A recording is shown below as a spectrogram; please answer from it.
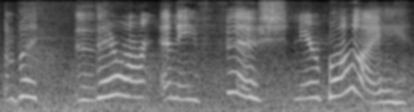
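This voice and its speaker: A woman's voice: very high-pitched, animated, takes it slowly, background noise, exaggerated voice. A woman voicing a tiny, childlike, indignant spirit creature in a video game. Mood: puzzled. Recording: background music under the voice.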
